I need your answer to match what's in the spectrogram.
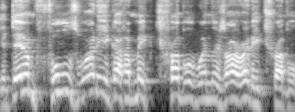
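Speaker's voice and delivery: very high, shrill, furious angry shouting. Voicing the dwarven barkeep as he yells out mid-scene: yelling dwarven barkeep. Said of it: "barkeep just sort of yell out".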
